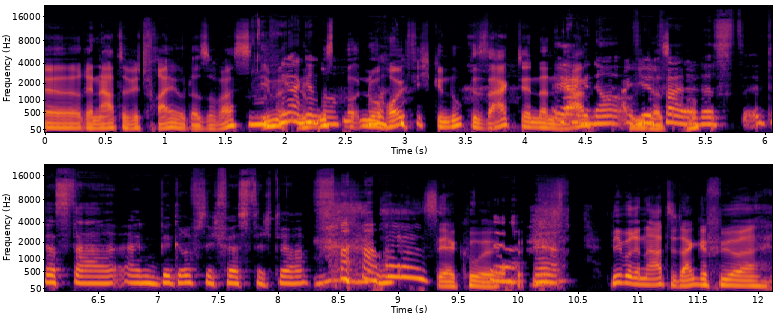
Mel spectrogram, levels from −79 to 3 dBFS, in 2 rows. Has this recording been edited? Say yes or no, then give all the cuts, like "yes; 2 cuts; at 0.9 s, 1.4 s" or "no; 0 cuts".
no; 0 cuts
